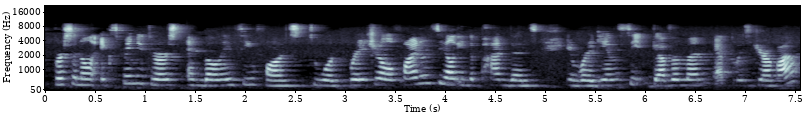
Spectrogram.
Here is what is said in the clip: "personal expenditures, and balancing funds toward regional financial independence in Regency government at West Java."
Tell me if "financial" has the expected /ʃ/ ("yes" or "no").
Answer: no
